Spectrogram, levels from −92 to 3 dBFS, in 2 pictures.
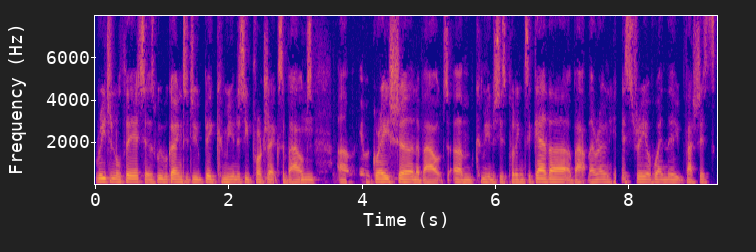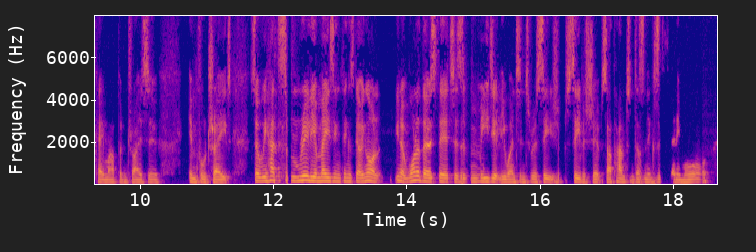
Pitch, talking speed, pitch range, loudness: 130 Hz, 175 wpm, 120-140 Hz, -26 LUFS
